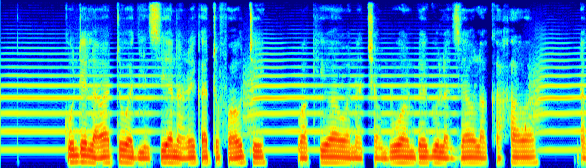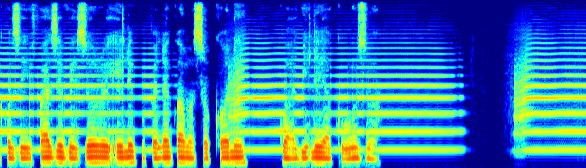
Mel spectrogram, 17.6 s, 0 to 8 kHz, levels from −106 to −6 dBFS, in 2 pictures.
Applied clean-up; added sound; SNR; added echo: neural mask model RNNoise.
